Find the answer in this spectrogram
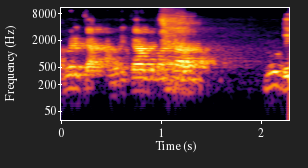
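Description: A man's voice speaking: lecture speech only.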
